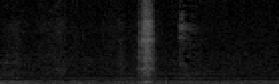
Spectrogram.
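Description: Near silence in a pause between sentences, broken by one brief breath about a second in.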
